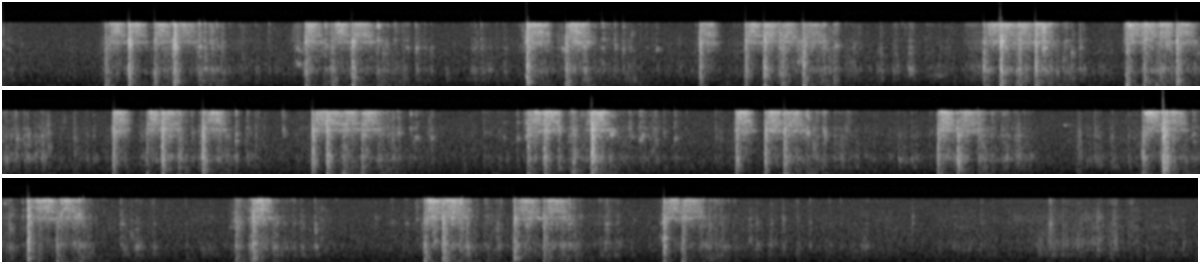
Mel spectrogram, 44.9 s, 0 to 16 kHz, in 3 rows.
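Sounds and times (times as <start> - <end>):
gloved punches on punch bag: 1.3 - 2.7, 3.8 - 4.8, 6.6 - 7.4, 8.7 - 10.4, 12.2 - 13.2, 14.0 - 15.0, 16.4 - 17.8, 18.8 - 19.8, 21.5 - 22.7, 24.2 - 25.2, 26.7 - 27.3, 29.2 - 31.0, 32.8 - 33.4, 35.2 - 37.2, 38.2 - 38.8.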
